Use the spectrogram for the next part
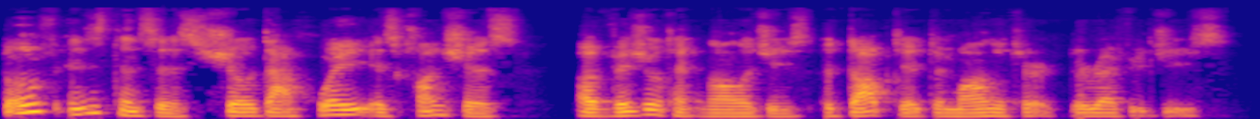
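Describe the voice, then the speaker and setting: A young man presenting a prepared academic paper at a student research school, reading in a measured way and often correcting himself mid-word. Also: on the low side, gravelly, a little mellow. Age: young adult. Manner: measured, with frequent self-corrections.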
